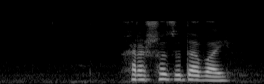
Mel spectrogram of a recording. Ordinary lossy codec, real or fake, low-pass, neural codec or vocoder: none; real; none; none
